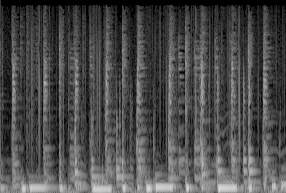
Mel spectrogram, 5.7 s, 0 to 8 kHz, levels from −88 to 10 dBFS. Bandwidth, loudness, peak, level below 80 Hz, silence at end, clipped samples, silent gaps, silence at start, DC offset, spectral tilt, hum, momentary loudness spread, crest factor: 7.2 kHz; -19 LUFS; -2 dBFS; -20 dBFS; 0 s; under 0.1%; none; 0 s; under 0.1%; -7 dB/octave; none; 10 LU; 14 dB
